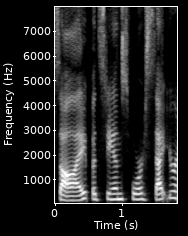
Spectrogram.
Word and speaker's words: SYI: She is the founder of SYI, pronounced sigh, but stands for Set Your Intention Acupuncture.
